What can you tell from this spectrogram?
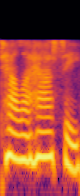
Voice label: "Tallahassee", en us

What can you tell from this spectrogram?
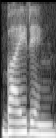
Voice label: "biting", en us

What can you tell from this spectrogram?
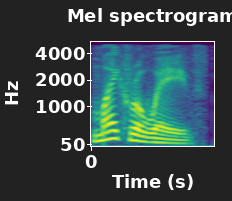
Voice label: "microwave", us

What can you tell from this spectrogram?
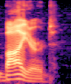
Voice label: "bayard", en us

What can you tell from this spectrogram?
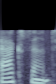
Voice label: "accent", us

